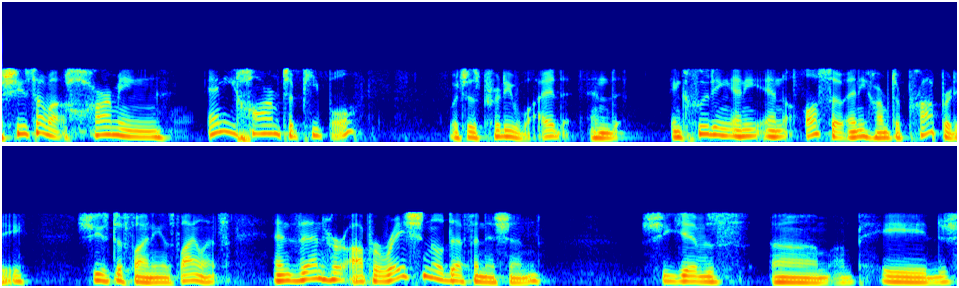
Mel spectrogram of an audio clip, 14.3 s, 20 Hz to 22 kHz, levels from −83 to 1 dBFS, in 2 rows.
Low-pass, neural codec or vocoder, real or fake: 3.6 kHz; none; real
